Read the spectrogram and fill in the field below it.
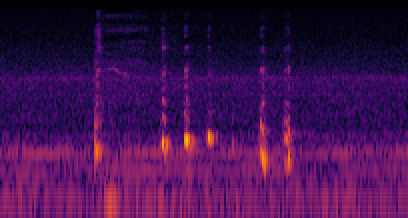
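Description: A young woman laughs close to a microphone in short bursts.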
